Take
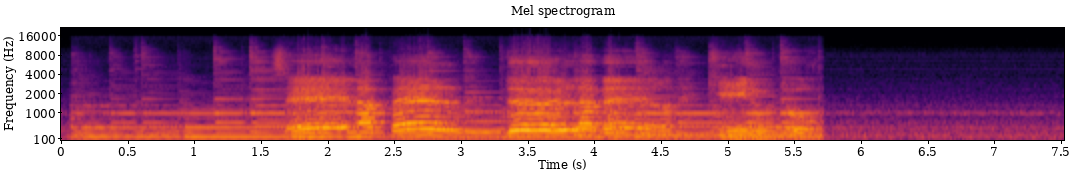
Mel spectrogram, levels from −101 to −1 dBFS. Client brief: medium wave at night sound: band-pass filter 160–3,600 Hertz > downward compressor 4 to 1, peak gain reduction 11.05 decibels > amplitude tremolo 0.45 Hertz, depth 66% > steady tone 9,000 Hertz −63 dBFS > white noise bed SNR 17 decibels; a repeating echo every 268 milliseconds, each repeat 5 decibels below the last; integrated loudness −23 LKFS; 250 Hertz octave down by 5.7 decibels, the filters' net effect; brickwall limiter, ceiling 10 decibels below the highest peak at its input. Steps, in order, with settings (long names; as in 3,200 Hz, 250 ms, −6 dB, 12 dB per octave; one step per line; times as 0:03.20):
parametric band 250 Hz −7.5 dB
brickwall limiter −23.5 dBFS
band-pass filter 160–3,600 Hz
repeating echo 268 ms, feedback 56%, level −5 dB
downward compressor 4 to 1, threshold −38 dBFS
amplitude tremolo 0.45 Hz, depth 66%
steady tone 9,000 Hz −63 dBFS
white noise bed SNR 17 dB
level +20.5 dB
